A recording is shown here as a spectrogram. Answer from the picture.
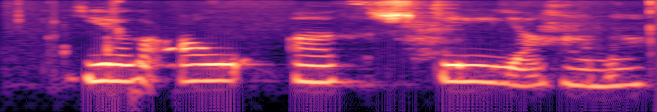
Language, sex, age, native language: Icelandic, female, 8, Icelandic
